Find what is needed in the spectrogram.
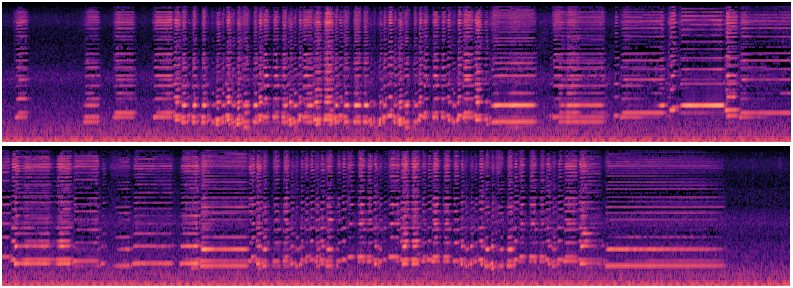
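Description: Small see-through plastic blues harp (diatonic harmonica) playing a tune: quick runs of notes mixed with held notes, ending on a long held note. A steady low hum runs underneath.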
